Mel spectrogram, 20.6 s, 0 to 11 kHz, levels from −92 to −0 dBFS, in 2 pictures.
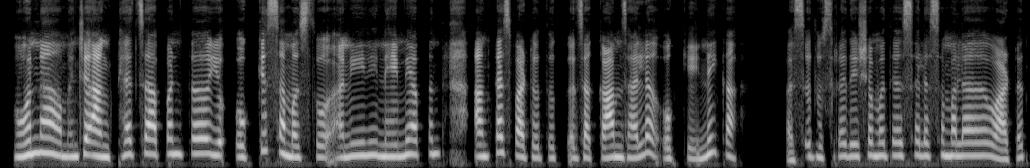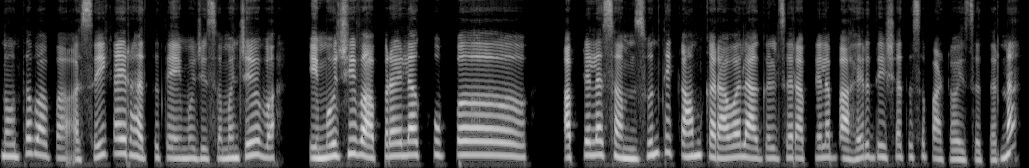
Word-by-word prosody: हो 235 Hz, +3 st, +4 dB
ना, 300 Hz, -1 st, +4 dB
म्हणजे 230 Hz, +3 st, +1 dB
अंगठ्याचं 255 Hz, +3 st, +3 dB
आपण 285 Hz, +1 st, +1 dB
तर 290 Hz, 0 st, +2 dB
यो 260 Hz, -1 st, 0 dB, 0.2 s
ओकेचं 345 Hz, -, -1 dB
समजतो 225 Hz, -6 st, +1 dB
आणि 225 Hz, +4 st, -2 dB
नी 260 Hz, +1 st, -1 dB
नेहमी 235 Hz, +1 st, +1 dB
आपण 280 Hz, +1 st, -3 dB, 0.3 s
अंगठ्याच 235 Hz, +7 st, +1 dB
पाठवतो. 210 Hz, -3 st, -2 dB, 0.5 s
काम 215 Hz, +2 st, +4 dB
झालं 215 Hz, +8 st, -2 dB
ओके, 195 Hz, 0 st, -8 dB
नाही 290 Hz, +7 st, -2 dB
का. 245 Hz, -, -2 dB, 0.5 s
असं 160 Hz, +9 st, -5 dB
दुसऱ्या 225 Hz, +2 st, -7 dB
देशामध्ये 245 Hz, +1 st, -4 dB
असेल, 250 Hz, +1 st, -3 dB
असं 250 Hz, +1 st, -4 dB
मला 250 Hz, 0 st, 0 dB, 0.2 s
वाटत 205 Hz, -1 st, -1 dB
नव्हतं 240 Hz, +4 st, -1 dB
बाबा. 240 Hz, -6 st, -2 dB
असंही 220 Hz, +7 st, +1 dB
काही 290 Hz, 0 st, +5 dB
राहतं 220 Hz, -6 st, -1 dB
त्या 205 Hz, -1 st, -1 dB
इमोजीचं. 195 Hz, 0 st, -2 dB
म्हणजे 205 Hz, +7 st, +2 dB
वा 215 Hz, -5 st, -1 dB, 0.5 s
इमोजी 240 Hz, +7 st, +4 dB
वापरायला 250 Hz, +1 st, +4 dB, 0.2 s
खूप 270 Hz, 0 st, -4 dB
अ, 265 Hz, -3 st, +4 dB, 0.4 s
आपल्याला 260 Hz, +5 st, +3 dB
समजून 220 Hz, +1 st, +2 dB
ते 315 Hz, -, -1 dB
काम 235 Hz, +1 st, +4 dB
करावं 215 Hz, 0 st, +3 dB
लागलं 205 Hz, -2 st, +1 dB
जर 210 Hz, 0 st, -3 dB
आपल्याला 210 Hz, +2 st, -2 dB
बाहेर 195 Hz, +3 st, +1 dB
देशात 225 Hz, 0 st, -6 dB
असं 225 Hz, +2 st, -8 dB
पाठवायचं 180 Hz, -3 st, -6 dB
तर 165 Hz, -, -6 dB
ना? 210 Hz, -, +3 dB
235 Hz, 155 wpm, -24 LUFS, 210-260 Hz, 0.5 s, काही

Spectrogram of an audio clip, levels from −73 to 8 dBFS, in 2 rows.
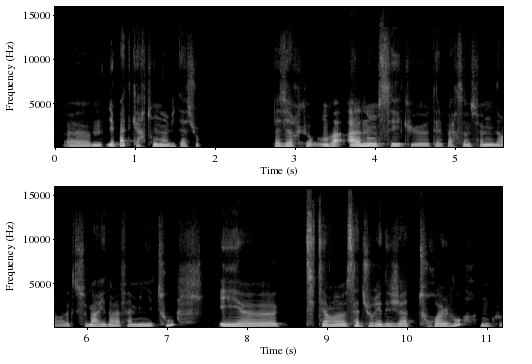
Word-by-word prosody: hem, 155 Hz, -2 st, -1 dB
il -, -, -4 dB
y -, -, +8 dB
a -, -, +3 dB
pas 260 Hz, +8 st, +3 dB
de 270 Hz, -, -19 dB
carton 195 Hz, +1 st, -2 dB
d'invitation. 160 Hz, -4 st, -3 dB, 0.9 s
C'est-à-dire 180 Hz, +1 st, 0 dB
qu'on 185 Hz, +1 st, 0 dB
va 175 Hz, -2 st, +3 dB
annoncer 210 Hz, 0 st, +6 dB
que 150 Hz, -7 st, -4 dB
telle 155 Hz, +1 st, -7 dB
personne 165 Hz, +2 st, -4 dB
se 175 Hz, -, -10 dB
minen 170 Hz, 0 st, +2 dB, 0.2 s
heu, -, -, -6 dB
se -, -, -10 dB
marie 170 Hz, +2 st, +1 dB
dans 180 Hz, -, -2 dB
la 155 Hz, -, -1 dB
famille 165 Hz, +1 st, 0 dB
et -, -, -4 dB
tout, 265 Hz, -, -3 dB, 0.6 s
et, 175 Hz, -2 st, +5 dB
heu, 160 Hz, -1 st, +1 dB, 0.3 s
c'était 190 Hz, -, -1 dB
un 175 Hz, -1 st, +2 dB
ça 190 Hz, +3 st, 0 dB
durait 185 Hz, +3 st, 0 dB
déjà 175 Hz, +1 st, -1 dB
3 175 Hz, -2 st, -1 dB
jours 365 Hz, -, -4 dB
donc, 150 Hz, -3 st, -7 dB
170 Hz, 190 wpm, -21 LUFS, 160-190 Hz, 0.9 s, y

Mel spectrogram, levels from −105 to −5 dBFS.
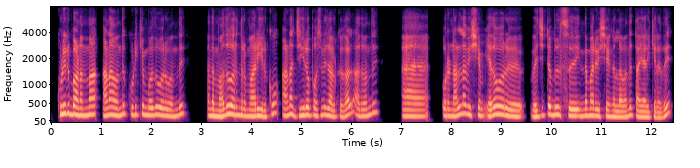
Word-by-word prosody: குளிர்பானம் 210 Hz, -4 st, +3 dB
தான். 210 Hz, +1 st, +2 dB, 0.2 s
ஆனா, 200 Hz, +3 st, +2 dB
வந்து 190 Hz, +5 st, -1 dB
குடிக்கும்போது 200 Hz, -1 st, -1 dB
ஒரு 180 Hz, -1 st, +1 dB
வந்து 170 Hz, +6 st, -1 dB, 0.5 s
அந்த 175 Hz, -1 st, +2 dB
மது 170 Hz, +8 st, +3 dB
அருந்துற 190 Hz, -3 st, 0 dB
மாரி 165 Hz, +2 st, +3 dB
இருக்கும். 225 Hz, +12 st, -4 dB
ஆனா 185 Hz, +5 st, 0 dB, 0.2 s
ஜீரோ 190 Hz, +2 st, +3 dB
பெர்சென்டேஜ் 190 Hz, +1 st, -1 dB
ஆல்கஹால் 160 Hz, +6 st, -2 dB
அது 165 Hz, -, -3 dB
வந்து 210 Hz, +7 st, -3 dB, 0.6 s
அ -, -, +2 dB, 0.7 s
ஒரு 175 Hz, -1 st, 0 dB
நல்ல 200 Hz, +7 st, +1 dB
விஷயம். 190 Hz, -1 st, -1 dB
ஏதோ 200 Hz, +5 st, +3 dB
ஒரு 190 Hz, -3 st, +3 dB, 0.5 s
வெஜிடபிள்ஸ் 190 Hz, +5 st, 0 dB, 0.3 s
இந்த 165 Hz, +2 st, -1 dB
மாரி 175 Hz, -1 st, +1 dB
விஷயங்கள்ல 155 Hz, -3 st, 0 dB
வந்து 185 Hz, +6 st, -1 dB
தயாரிக்கிறது. 140 Hz, +1 st, -1 dB
185 Hz, 145 wpm, -22 LUFS, 165-200 Hz, 0.7 s, குளிர்பானம்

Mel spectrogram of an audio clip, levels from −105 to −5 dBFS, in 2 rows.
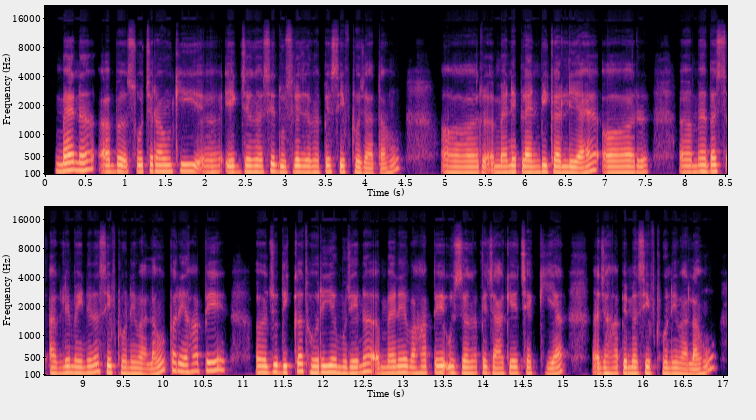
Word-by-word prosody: मैं 170 Hz, +3 st, +5 dB
ना, 175 Hz, -1 st, +3 dB, 0.3 s
अब 145 Hz, 0 st, +2 dB
सोच 150 Hz, +2 st, -2 dB
रहा 155 Hz, -1 st, +2 dB
हूँ 150 Hz, 0 st, +2 dB
कि 160 Hz, 0 st, -2 dB, 0.2 s
अ, 140 Hz, 0 st, -4 dB
एक 140 Hz, 0 st, 0 dB
जगह 140 Hz, 0 st, +2 dB
से 160 Hz, -, +3 dB
दूसरे 140 Hz, 0 st, +1 dB
जगह 140 Hz, 0 st, 0 dB
पे 145 Hz, -, +1 dB
शिफ्ट 145 Hz, -1 st, -3 dB
हो 130 Hz, -, +3 dB
जाता 110 Hz, -2 st, -3 dB
हूँ, 135 Hz, -, -4 dB, 0.5 s
और 130 Hz, -1 st, 0 dB, 0.2 s
मैंने 135 Hz, +1 st, +2 dB
प्लान 135 Hz, -2 st, +2 dB
भी 145 Hz, +1 st, +3 dB
कर 135 Hz, -1 st, +4 dB
लिया 130 Hz, -2 st, +2 dB
है 145 Hz, +8 st, 0 dB, 0.2 s
और 135 Hz, 0 st, +2 dB, 0.5 s
अ, -, -, -3 dB
मैं 140 Hz, +2 st, 0 dB
बस 155 Hz, 0 st, +1 dB
अगले 135 Hz, +2 st, 0 dB
महीने 145 Hz, 0 st, +1 dB
ना 165 Hz, -, +1 dB
शिफ्ट 155 Hz, -1 st, +1 dB
होने 130 Hz, -1 st, 0 dB
वाला 120 Hz, -1 st, -2 dB
हूँ। 160 Hz, +7 st, 0 dB
पर 195 Hz, -3 st, -1 dB
यहाँ 170 Hz, +1 st, 0 dB
पे 195 Hz, 0 st, +3 dB, 0.5 s
अ, -, -, +3 dB
जो 155 Hz, +3 st, +2 dB
दिक्कत 160 Hz, +3 st, 0 dB
हो 150 Hz, -1 st, +4 dB
रही 150 Hz, +1 st, +3 dB
है 155 Hz, -, +5 dB
मुझे 140 Hz, -1 st, +1 dB
ना 175 Hz, +1 st, 0 dB
मैंने 140 Hz, +3 st, +2 dB
वहाँ 140 Hz, +1 st, -1 dB
पे 150 Hz, 0 st, +4 dB
उस 140 Hz, -1 st, -2 dB
जगह 140 Hz, -1 st, +2 dB
पे 145 Hz, -, 0 dB
जाके 135 Hz, +1 st, -1 dB
चेक 135 Hz, -1 st, -5 dB
किया 130 Hz, +3 st, -2 dB, 0.4 s
अ, -, -, 0 dB
जहाँ 130 Hz, +1 st, -1 dB
पे 140 Hz, -, +4 dB
मैं 135 Hz, 0 st, +2 dB
शिफ्ट 140 Hz, -1 st, 0 dB
होने 130 Hz, 0 st, +1 dB
वाला 115 Hz, -2 st, 0 dB
हूँ, 245 Hz, -, -5 dB
140 Hz, 225 wpm, -25 LUFS, 135-150 Hz, 0.5 s, मैं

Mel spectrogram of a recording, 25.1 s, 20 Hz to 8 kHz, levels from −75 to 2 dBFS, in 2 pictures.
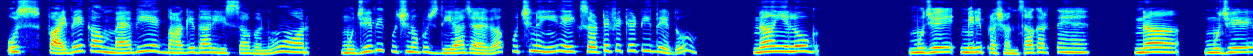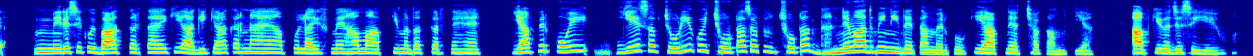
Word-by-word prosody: उस 260 Hz, +1 st, +5 dB
फायदे 195 Hz, +7 st, +4 dB
का 280 Hz, -2 st, +1 dB
मैं 205 Hz, -4 st, +2 dB
भी 265 Hz, +4 st, +1 dB
एक 225 Hz, -7 st, -3 dB
भागीदार 225 Hz, +2 st, -1 dB
हिस्सा 205 Hz, -2 st, -2 dB
बनूँ 175 Hz, +10 st, -4 dB
और 235 Hz, -1 st, 0 dB, 0.3 s
मुझे 200 Hz, +8 st, +1 dB
भी 345 Hz, -, -2 dB
कुछ 270 Hz, 0 st, +2 dB
न 250 Hz, -, +2 dB
कुछ 240 Hz, -4 st, -3 dB
दिया 195 Hz, +2 st, +1 dB
जाएगा, 190 Hz, -2 st, 0 dB
कुछ 280 Hz, +2 st, -1 dB
नहीं 275 Hz, -2 st, +1 dB
1 265 Hz, 0 st, -5 dB
सर्टिफिकेट 300 Hz, +4 st, -1 dB
ही 310 Hz, -, -2 dB
दे 245 Hz, -5 st, -1 dB
दो। 230 Hz, -, -7 dB, 0.6 s
ना 255 Hz, +4 st, +7 dB
ये 280 Hz, -1 st, +4 dB
लोग, 275 Hz, -1 st, +3 dB, 0.9 s
मुझे 230 Hz, +3 st, +3 dB
मेरी 230 Hz, +1 st, +3 dB
प्रशंसा 200 Hz, -3 st, -1 dB
करते 235 Hz, +1 st, -4 dB
हैं, 225 Hz, -1 st, 0 dB, 0.5 s
ना 235 Hz, +1 st, +6 dB, 0.3 s
मुझे 230 Hz, +4 st, +1 dB, 0.3 s
मेरे 215 Hz, +2 st, +2 dB
से 250 Hz, +2 st, 0 dB
कोई 240 Hz, -1 st, -2 dB
बात 205 Hz, +1 st, +7 dB
करता 220 Hz, 0 st, -5 dB
है 215 Hz, 0 st, 0 dB
कि 240 Hz, +3 st, -7 dB
आगे 190 Hz, +1 st, 0 dB
क्या 200 Hz, +1 st, -3 dB
करना 220 Hz, 0 st, -4 dB
है, 215 Hz, 0 st, -1 dB
आपको 205 Hz, +1 st, -6 dB
लाइफ 195 Hz, -1 st, -1 dB
में, 210 Hz, 0 st, -1 dB
हम 210 Hz, +1 st, 0 dB
आपकी 200 Hz, +2 st, -2 dB
मदद 200 Hz, -1 st, -3 dB
करते 195 Hz, 0 st, -6 dB
हैं 195 Hz, -1 st, -3 dB, 0.3 s
या 220 Hz, +2 st, +4 dB
फिर 295 Hz, -1 st, -3 dB
कोई, 280 Hz, +3 st, 0 dB, 0.3 s
ये 250 Hz, +9 st, -1 dB
सब 295 Hz, -3 st, -1 dB
छोड़िए 250 Hz, +5 st, -1 dB
कोई 310 Hz, -1 st, -2 dB
छोटा-सा 270 Hz, +4 st, 0 dB
टू 265 Hz, -, -5 dB
छोटा 240 Hz, +5 st, -2 dB
धन्यवाद 230 Hz, -, +3 dB
भी 265 Hz, -, +3 dB
नहीं 240 Hz, -2 st, +2 dB
देता 185 Hz, -2 st, -2 dB
मेरे 165 Hz, -3 st, -3 dB
को, 160 Hz, -2 st, -7 dB
कि 205 Hz, -2 st, -3 dB
आपने 190 Hz, +1 st, +3 dB
अच्छा 175 Hz, -1 st, -6 dB
काम 145 Hz, +1 st, -7 dB
किया, 150 Hz, 0 st, -8 dB, 0.5 s
आपकी 195 Hz, +2 st, +1 dB
वजह 185 Hz, -1 st, -1 dB
से 180 Hz, -, -4 dB
ये 155 Hz, -2 st, -6 dB
हुआ। 170 Hz, +4 st, -15 dB
220 Hz, 190 wpm, -21 LUFS, 195-250 Hz, 0.9 s, ना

